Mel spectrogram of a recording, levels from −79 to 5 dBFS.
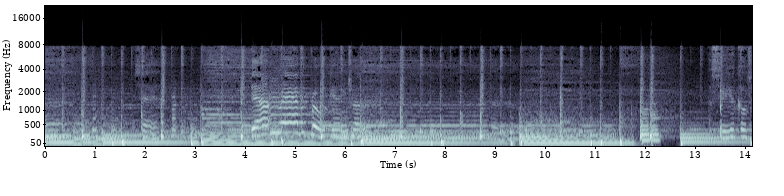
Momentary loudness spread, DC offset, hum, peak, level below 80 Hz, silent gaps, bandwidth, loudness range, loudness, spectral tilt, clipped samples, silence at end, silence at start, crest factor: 6 LU; under 0.1%; none; 0 dBFS; -16 dBFS; none; 8.2 kHz; 3 LU; -14 LUFS; -6.5 dB/octave; under 0.1%; 0 s; 0 s; 12 dB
